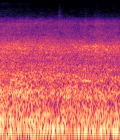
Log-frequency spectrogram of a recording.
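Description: Street traffic at close range: a motor scooter and cars passing, heard as a steady rumble of engines and tyres.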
